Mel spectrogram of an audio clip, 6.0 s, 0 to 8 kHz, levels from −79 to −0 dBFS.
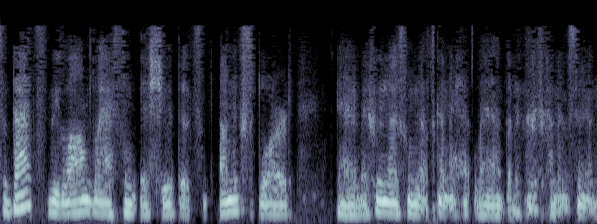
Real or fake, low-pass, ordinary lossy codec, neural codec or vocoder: fake; 7.2 kHz; MP3, 24 kbps; codec, 16 kHz, 2 kbps, FreqCodec, smaller model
